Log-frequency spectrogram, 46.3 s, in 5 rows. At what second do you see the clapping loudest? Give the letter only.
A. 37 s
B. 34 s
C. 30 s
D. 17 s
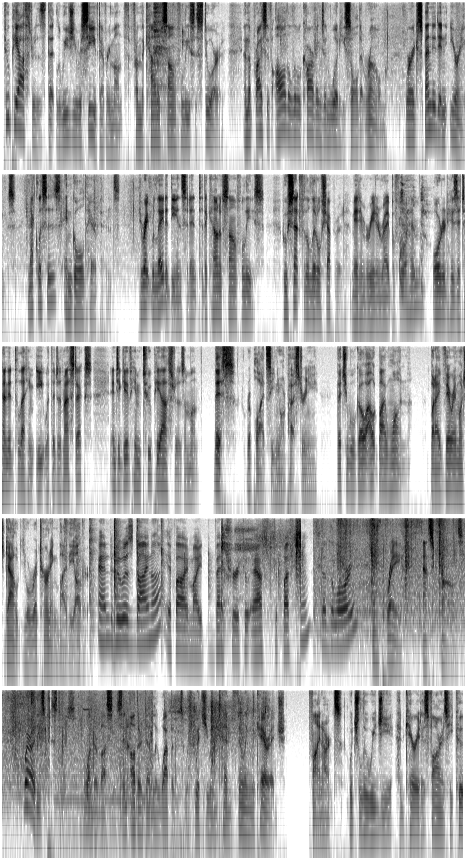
C.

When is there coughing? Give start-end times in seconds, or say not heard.
3.0-3.7, 17.1-17.9, 32.1-32.9.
